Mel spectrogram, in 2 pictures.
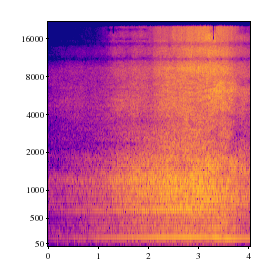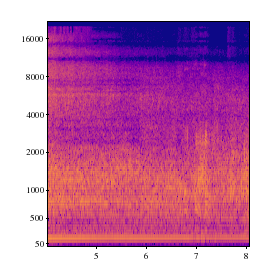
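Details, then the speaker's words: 1984 Mercedes 380SL R107 swapped to OM603 3.0 inline-six turbodiesel, just fitted 7.5 performance injection pump, stock turbo: diesel swells under acceleration with a smooth rising whistle that fades off throttle; normal turbo whistle. "Man, that sounds that sounds so so sick. The stock turbo, it just it whistles so nicely."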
